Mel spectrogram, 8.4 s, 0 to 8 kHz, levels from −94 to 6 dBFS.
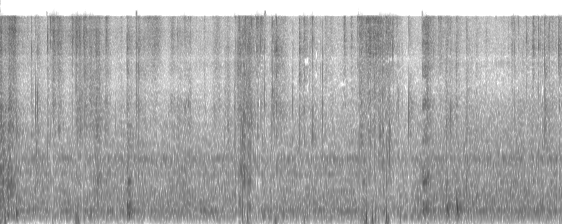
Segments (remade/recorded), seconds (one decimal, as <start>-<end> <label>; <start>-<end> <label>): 0.0-3.6 remade; 3.6-8.4 recorded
